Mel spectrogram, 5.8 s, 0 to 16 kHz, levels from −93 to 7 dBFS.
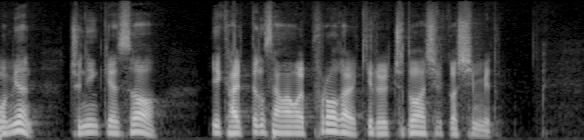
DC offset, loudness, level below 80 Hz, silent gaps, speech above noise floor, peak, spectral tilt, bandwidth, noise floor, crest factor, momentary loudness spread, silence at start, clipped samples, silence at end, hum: under 0.1%; -22 LUFS; -54 dBFS; none; 41 dB; 0 dBFS; -4.5 dB/octave; 16 kHz; -62 dBFS; 22 dB; 8 LU; 0 s; under 0.1%; 0.95 s; none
